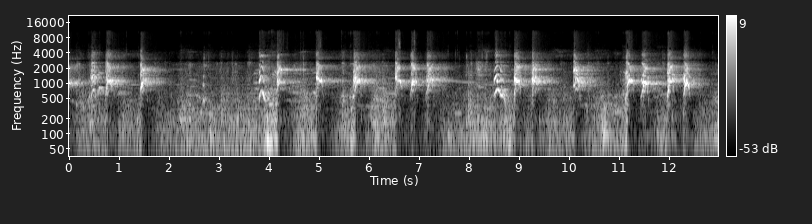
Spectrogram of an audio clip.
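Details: Pembroke Welsh Corgi puppy named Goro, from Fukushima, 31 May 2011, giving short, high-pitched yips and barks, singly and in pairs, roughly every half second to second, with brief quiet gaps and faint background voices.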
